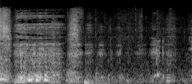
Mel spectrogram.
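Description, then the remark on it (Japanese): A person makes a choppy, breathy vocal sound by tapping on their throat to imitate a robot voice, giving short, rapid pulsing bursts of low hum and rough, panting-like breaths. “今なんか、喉叩いてました。昔昔ロボットの真似するとそうなんてね。”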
